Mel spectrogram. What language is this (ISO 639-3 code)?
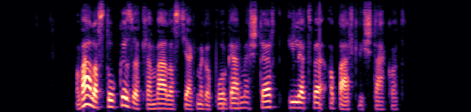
hun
